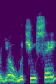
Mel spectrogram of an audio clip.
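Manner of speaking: amped-up, hyped-up, confrontational street tone. Retelling an argument with a speeding driver who reversed: imitating a hyped-up driver. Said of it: "he all hyped up".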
